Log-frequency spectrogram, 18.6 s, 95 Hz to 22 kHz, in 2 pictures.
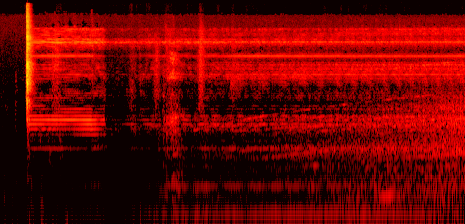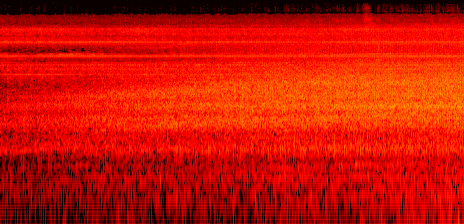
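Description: An Envirofan 136F industrial ceiling fan motor hums with a bright tonal whine after a click at startup. The sound then builds into a steadily louder, broad whooshing drone of air and motor.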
